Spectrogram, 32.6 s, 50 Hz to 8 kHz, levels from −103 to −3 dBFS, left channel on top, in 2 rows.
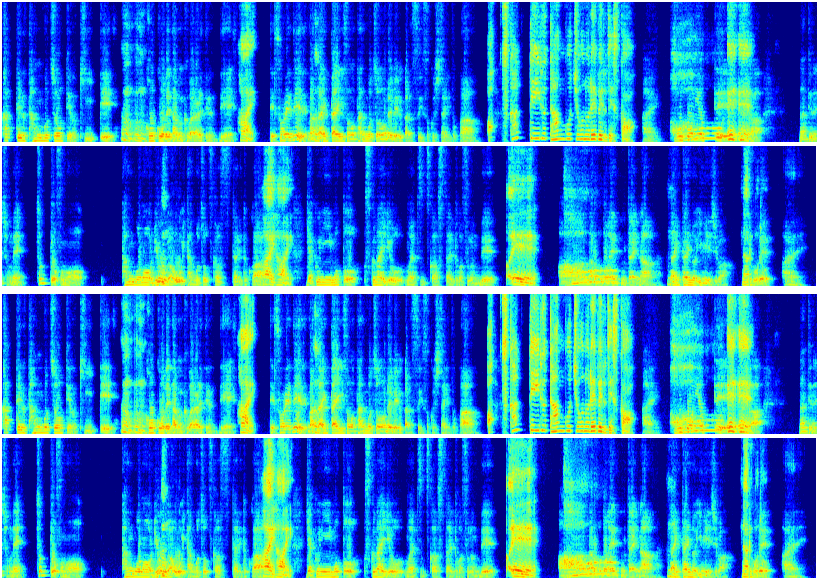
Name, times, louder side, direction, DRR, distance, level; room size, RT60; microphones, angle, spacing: voice 1, 0.0-2.3 2.9-4.7 5.4-9.5 12.8-13.1 13.4-15.2 15.9-16.7 17.0-18.0 18.7-21.7 22.4-26.2 27.4-30.9 31.2-32.3, right 1 dB, 35° right, 1.4 m, -35 dB
voice 2, 2.4-2.9 4.7-5.0 6.2-6.4 9.7-12.6 13.4-15.0 19.5-19.7 21.5-22.1 26.4-27.0 27.5-28.6 29.6-29.8 31.1-31.4, right 3 dB, 55° right, 0.7 m, -31 dB
4.4 x 2.2 x 2.6 m
head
